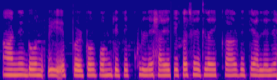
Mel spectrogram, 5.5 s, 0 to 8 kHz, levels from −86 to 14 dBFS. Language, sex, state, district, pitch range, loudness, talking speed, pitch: Marathi, female, Maharashtra, Chandrapur, 195-205 Hz, -28 LUFS, 140 wpm, 200 Hz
